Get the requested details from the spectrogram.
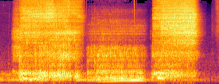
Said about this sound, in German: Ja, man, man hört ihn fast nicht mehr schnaufen, also ein bisschen, so ein bisschen kurz schnarchen. Ganz kurz, ja.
